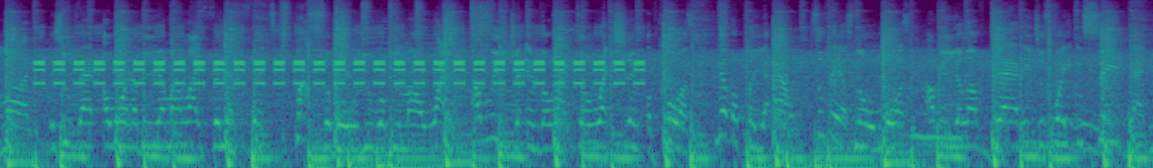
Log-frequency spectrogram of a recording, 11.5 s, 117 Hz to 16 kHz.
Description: Telephone call progress tone (North American plan), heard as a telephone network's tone, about 1400, 2050, 2450, 2600 Hz, 0.1 s on and 0.1 s off, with phone line noise. Off-hook warning tone.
